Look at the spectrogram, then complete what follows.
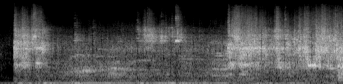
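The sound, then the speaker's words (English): A heavy jail door grinds and rattles along with a harsh metallic scrape, then slams shut with a loud, sustained clanging crash. No one speaks. “The sound of a jail door closing.”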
